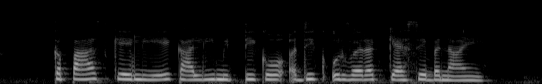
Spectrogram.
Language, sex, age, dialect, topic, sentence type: Hindi, female, 41-45, Garhwali, agriculture, question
